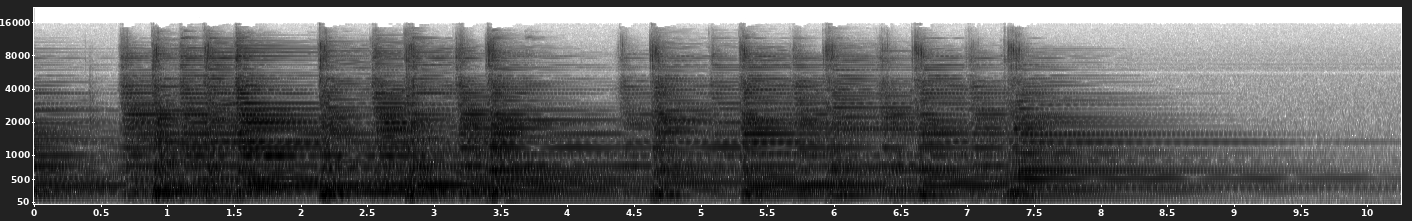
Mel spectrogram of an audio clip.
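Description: Acoustic guitar strummed in chords, the last strum about seven and a half seconds in left to ring out and fade away.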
